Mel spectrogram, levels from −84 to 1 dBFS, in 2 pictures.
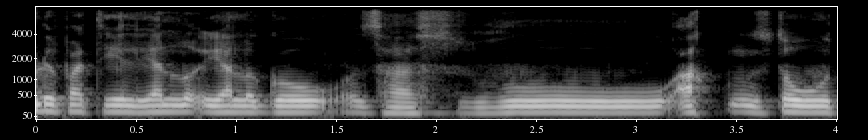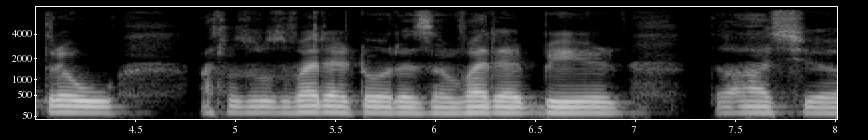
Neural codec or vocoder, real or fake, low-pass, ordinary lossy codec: none; real; 7.2 kHz; none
